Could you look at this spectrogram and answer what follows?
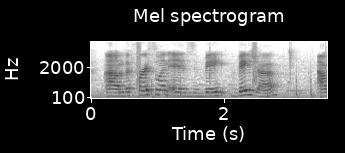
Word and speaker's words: Veja: I want to say Veja so bad, but it's Veja because I was listening to a podcast with Jeff Staples and he was interviewing the founder of this company, and it's pronounced Veja.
